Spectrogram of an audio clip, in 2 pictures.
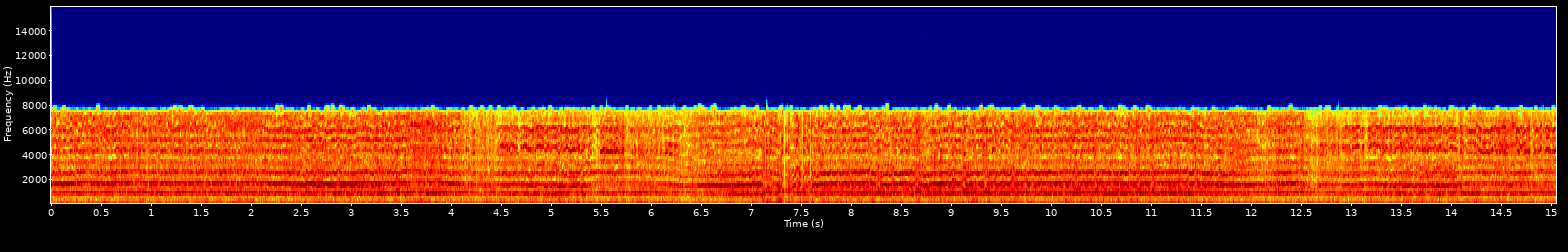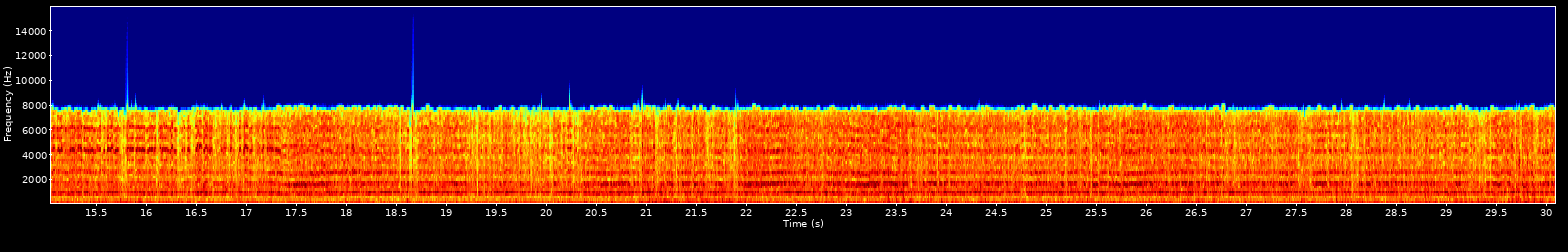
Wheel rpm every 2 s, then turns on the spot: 230, 220, 220, 200, 190, 190, 220, 230, 230, 230, 230, 230, 230, 230, 240.
none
